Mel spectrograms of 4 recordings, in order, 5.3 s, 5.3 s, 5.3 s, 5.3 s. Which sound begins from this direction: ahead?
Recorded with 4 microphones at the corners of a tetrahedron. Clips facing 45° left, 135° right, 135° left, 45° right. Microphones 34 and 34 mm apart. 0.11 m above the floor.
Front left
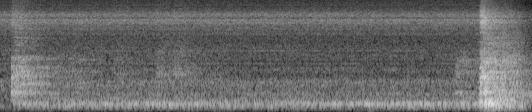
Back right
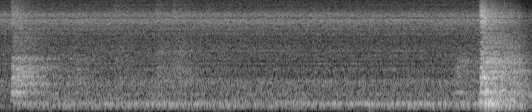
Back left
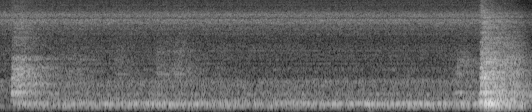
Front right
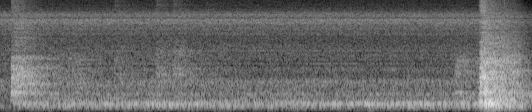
A door slam, at 0.1 s.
